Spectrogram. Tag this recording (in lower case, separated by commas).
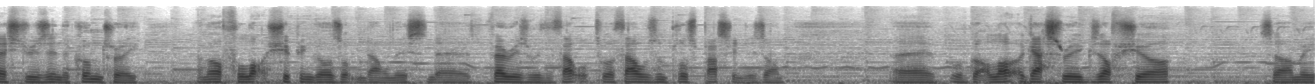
speech, music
